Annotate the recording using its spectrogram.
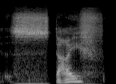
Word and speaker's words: Steiff: And he was manufactured, and I'm going to probably mangle the pronunciation here, Steiff? – Correct. – Steiff Company.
